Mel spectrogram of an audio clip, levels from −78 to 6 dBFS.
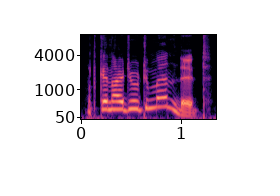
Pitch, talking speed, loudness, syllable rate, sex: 220 Hz, 310 wpm, -16 LUFS, 5.7 syllables/s, male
